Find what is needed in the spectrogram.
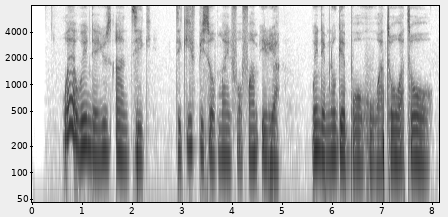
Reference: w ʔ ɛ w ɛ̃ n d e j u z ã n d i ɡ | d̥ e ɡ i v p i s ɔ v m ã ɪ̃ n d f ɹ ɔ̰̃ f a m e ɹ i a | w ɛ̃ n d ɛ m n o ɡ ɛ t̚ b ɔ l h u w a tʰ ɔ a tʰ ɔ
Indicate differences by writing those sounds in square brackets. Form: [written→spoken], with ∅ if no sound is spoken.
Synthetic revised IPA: w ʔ ɛ w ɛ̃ n d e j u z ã n d i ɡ | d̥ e ɡ i v p i s ɔ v m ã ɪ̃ n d f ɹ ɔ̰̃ f a m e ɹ i a | w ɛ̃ n d ɛ m n o ɡ ɛ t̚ b ɔ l h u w a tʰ ɔ a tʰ ɔ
